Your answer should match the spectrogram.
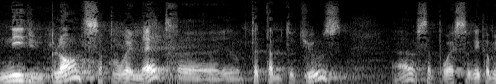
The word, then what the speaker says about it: Optatam totius: Et donc, Optatam totius, c'est comme ça ça se prononce, le latin c'est très facile de ce point de vue-là, Optatam totius, hein, et donc du coup, et c'est au numéro 11.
